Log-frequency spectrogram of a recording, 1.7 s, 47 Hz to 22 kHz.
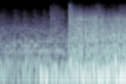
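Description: A Molesher cannon of the Astra Militarum fires in a Warhammer 40,000 video game battle, a sudden loud blast that swells into a sustained rumbling roar.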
